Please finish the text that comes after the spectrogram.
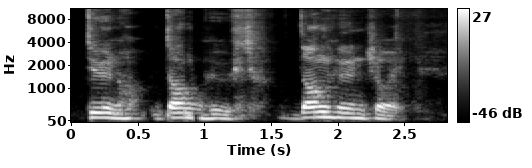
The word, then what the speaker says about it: Dong Hoon Choi: Dun Hong Choi, Dong Hoon Choi. That's how you say it.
